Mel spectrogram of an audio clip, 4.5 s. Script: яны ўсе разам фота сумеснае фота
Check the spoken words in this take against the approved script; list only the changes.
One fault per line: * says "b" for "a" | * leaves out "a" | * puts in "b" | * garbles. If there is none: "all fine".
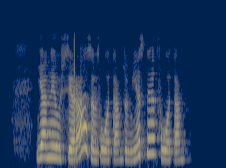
all fine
